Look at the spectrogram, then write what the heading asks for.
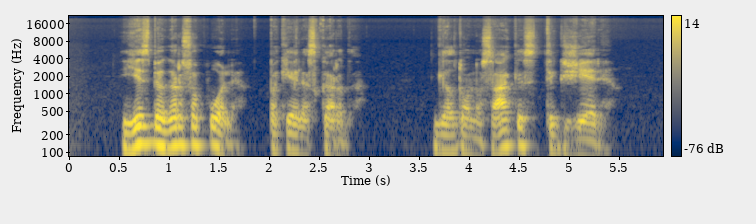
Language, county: Lithuanian, Vilnius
